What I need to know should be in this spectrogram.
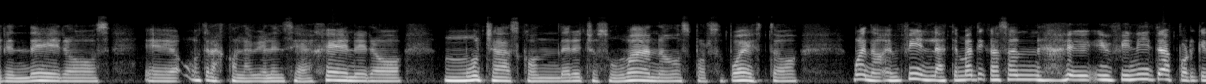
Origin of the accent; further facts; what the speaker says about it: Buenos Aires, Argentina; y lo rioplatense, que es lo que me identifica porque soy de Buenos Aires, amo Buenos Aires.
